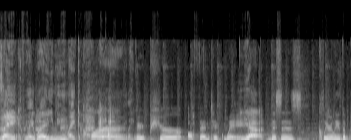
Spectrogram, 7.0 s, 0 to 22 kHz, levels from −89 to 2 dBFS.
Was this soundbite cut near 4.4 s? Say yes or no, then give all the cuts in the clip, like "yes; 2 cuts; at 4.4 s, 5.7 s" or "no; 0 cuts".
no; 1 cut; at 2.7 s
